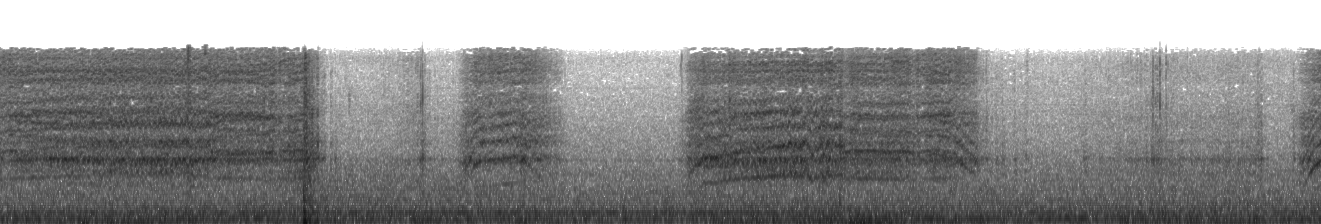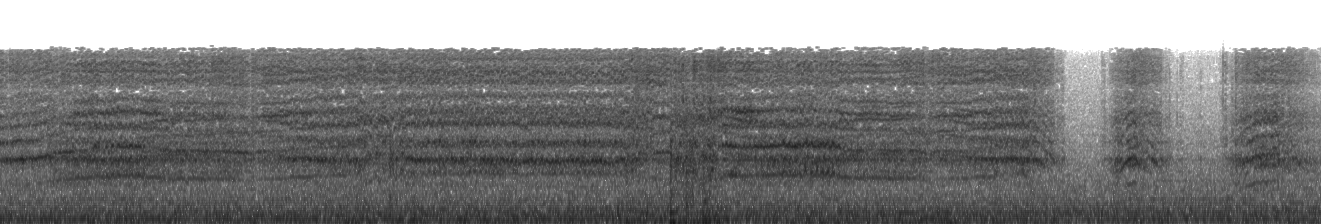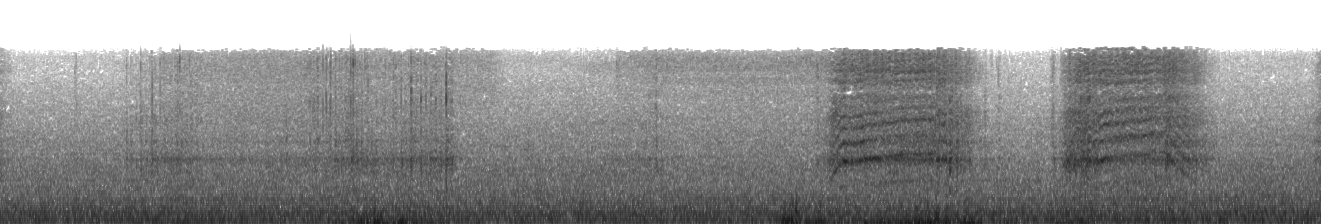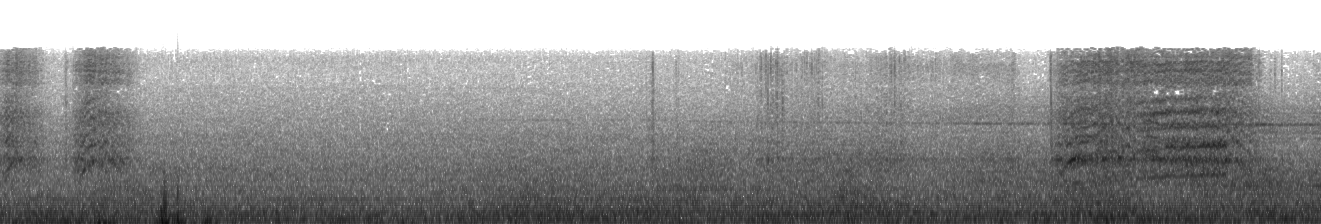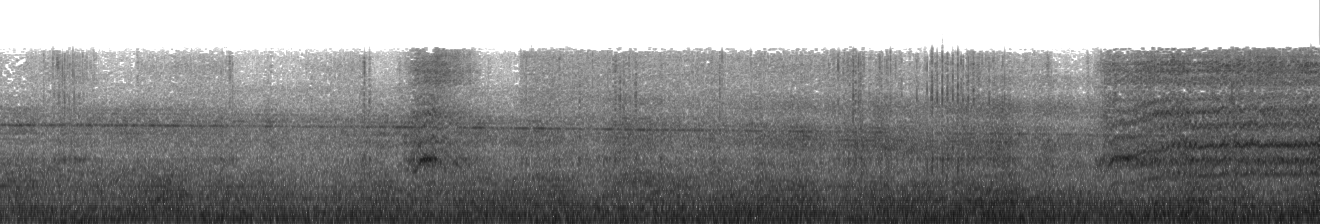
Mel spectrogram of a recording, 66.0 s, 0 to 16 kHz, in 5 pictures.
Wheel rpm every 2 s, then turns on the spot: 160, 90, 40, 80, 120, 10, 70, 160, 160, 160, 160, 130, 30, 10, 20, 10, 10, 70, 60, 10, 20, 0, 0, 10, 20, 120, 20, 10, 20, 20, 20, 20, 140.
10-12 28-30 32-34 46-50 52-54 58-62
